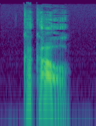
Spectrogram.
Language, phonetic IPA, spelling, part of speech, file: Polish, [kaˈkaɔ], kakao, noun, Pl-kakao.ogg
